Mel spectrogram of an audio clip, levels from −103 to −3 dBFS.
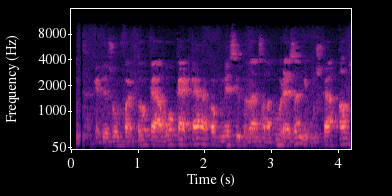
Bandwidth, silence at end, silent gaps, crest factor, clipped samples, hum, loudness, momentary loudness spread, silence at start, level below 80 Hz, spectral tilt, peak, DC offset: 10 kHz; 0 s; none; 16 dB; under 0.1%; none; -35 LUFS; 12 LU; 0.1 s; under -90 dBFS; -3 dB/octave; -18 dBFS; under 0.1%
